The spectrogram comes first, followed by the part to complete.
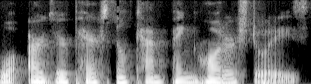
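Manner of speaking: normal talking voice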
